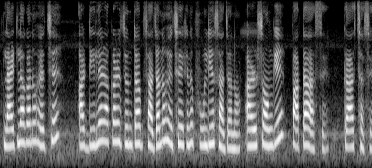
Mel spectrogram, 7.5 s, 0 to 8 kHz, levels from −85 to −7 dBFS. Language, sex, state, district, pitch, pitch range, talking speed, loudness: Bengali, female, West Bengal, Purulia, 290 Hz, 275-330 Hz, 155 wpm, -14 LUFS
